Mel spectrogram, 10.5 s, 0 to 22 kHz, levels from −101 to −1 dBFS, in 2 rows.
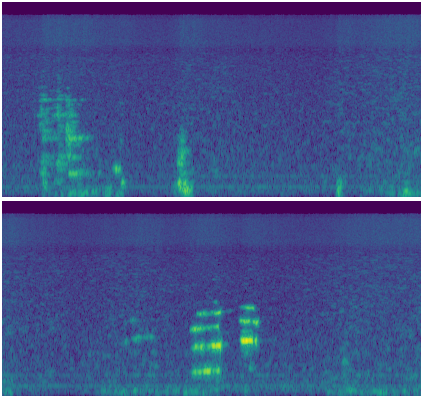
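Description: From start to finish you get noise suppressor artifacts: the suppressor is pulling what it judges to be steady noise down by about 16 dB, band by band, so the room noise, about 18 dB under the speech, dips in the gaps and swells underneath.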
